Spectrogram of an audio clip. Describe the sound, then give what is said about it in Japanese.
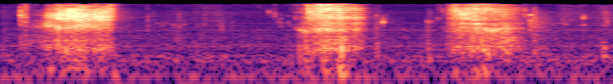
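Tomato pasta being eaten, heard as three soft, crunchy bites or chewing bursts separated by short pauses, quiet and with no talk. “じゃあパスタいただきますね”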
